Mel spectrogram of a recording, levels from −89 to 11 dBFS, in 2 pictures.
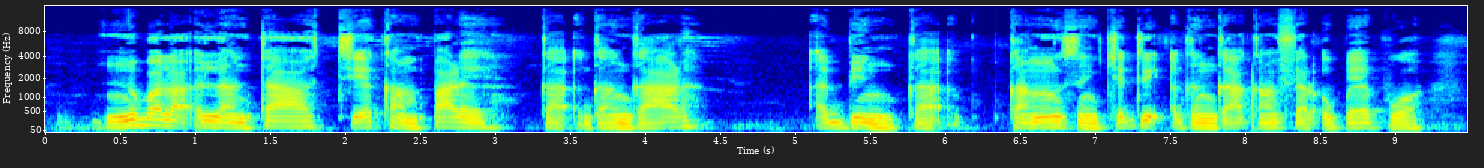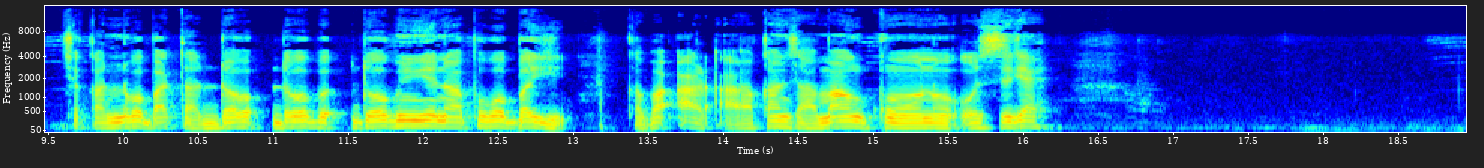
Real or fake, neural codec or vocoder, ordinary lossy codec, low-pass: real; none; MP3, 64 kbps; 14.4 kHz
